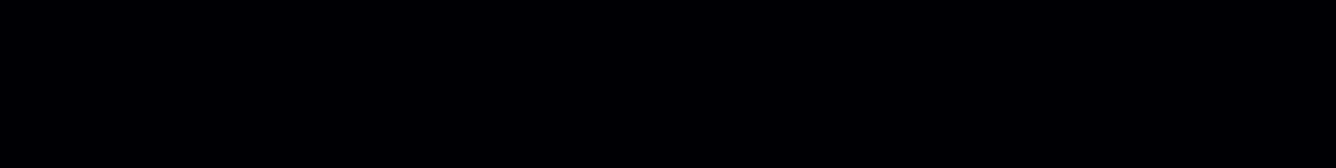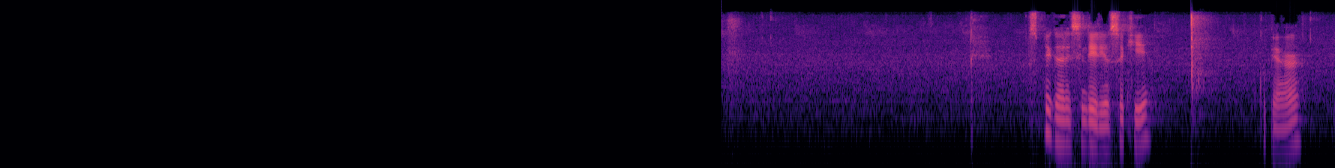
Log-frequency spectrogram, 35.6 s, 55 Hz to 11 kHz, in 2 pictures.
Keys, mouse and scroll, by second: 0.0 click, 0.1 click, 0.4 middle click, 0.7 click, 0.7 middle click, 1.0 click, 1.2 BackSpace, 1.5 F5, 4.1 click, 4.3 Return, 4.4-6.3 typing, 6.4 click, 6.6 click, 6.8 click, 7.0 click, 8.2 Up, 8.5 Down, 8.5-11.0 typing, 11.6 Down, 12.0 shift+End, 12.1 ctrl+shift+x, 12.4 ctrl+shift+v, 12.6 Up, 13.0-13.9 typing, 14.2 alt+click, 14.9 click, 15.6 click, 15.7 ctrl+c, 15.8 alt+Tab, 16.1 ctrl+click, 16.2 ctrl+v, 16.8-18.3 scroll down 8, 18.7 ctrl+f, 18.8 ctrl+p, 18.9 ctrl+t, 19.2 click, 19.4 ctrl+f, 19.5 ctrl+o, 19.6 ctrl+shift+t, 19.8 ctrl+shift+Return, 20.0 click, 20.4 ctrl+f, 21.0 KP_Enter, 21.2 ctrl+f, 21.3 ctrl+Return, 21.6 click, 21.6 ctrl+f, 21.7 ctrl+Return, 22.6 click, 23.0 click, 23.3 ctrl+c, 23.4 ctrl+alt+Tab, 23.8-25.0 typing, 23.8 click, 24.6 click, 24.8 shift+Down, 25.6 ctrl+s, 26.3 click, 26.7 click, 27.8 click, 30.4 scroll up 2, 31.4 click, 33.6 ctrl+c, 35.1 click.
